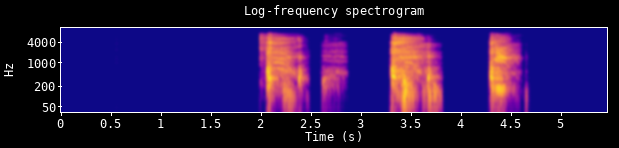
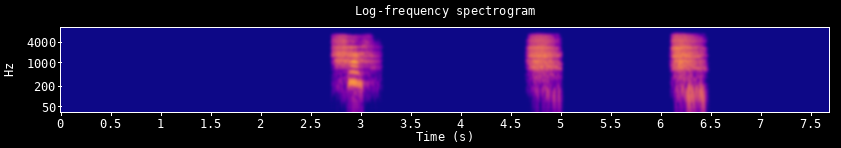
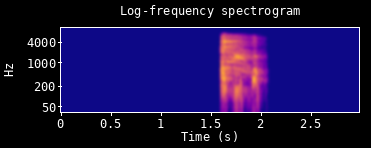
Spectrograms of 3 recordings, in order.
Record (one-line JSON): {"three_cough_length": "5.5 s", "three_cough_amplitude": 30907, "three_cough_signal_mean_std_ratio": 0.29, "exhalation_length": "7.7 s", "exhalation_amplitude": 7640, "exhalation_signal_mean_std_ratio": 0.25, "cough_length": "3.0 s", "cough_amplitude": 21693, "cough_signal_mean_std_ratio": 0.23, "survey_phase": "beta (2021-08-13 to 2022-03-07)", "age": "45-64", "gender": "Female", "wearing_mask": "No", "symptom_new_continuous_cough": true, "symptom_runny_or_blocked_nose": true, "symptom_fatigue": true, "symptom_fever_high_temperature": true, "symptom_onset": "4 days", "smoker_status": "Never smoked", "respiratory_condition_asthma": false, "respiratory_condition_other": false, "recruitment_source": "Test and Trace", "submission_delay": "1 day", "covid_test_result": "Positive", "covid_test_method": "RT-qPCR", "covid_ct_value": 33.0, "covid_ct_gene": "N gene", "covid_ct_mean": 34.2, "covid_viral_load": "5.8 copies/ml", "covid_viral_load_category": "Minimal viral load (< 10K copies/ml)"}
